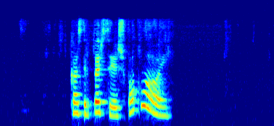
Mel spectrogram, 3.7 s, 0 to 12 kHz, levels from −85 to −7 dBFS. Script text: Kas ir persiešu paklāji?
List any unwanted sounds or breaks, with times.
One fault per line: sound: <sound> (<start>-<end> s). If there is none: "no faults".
no faults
